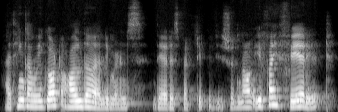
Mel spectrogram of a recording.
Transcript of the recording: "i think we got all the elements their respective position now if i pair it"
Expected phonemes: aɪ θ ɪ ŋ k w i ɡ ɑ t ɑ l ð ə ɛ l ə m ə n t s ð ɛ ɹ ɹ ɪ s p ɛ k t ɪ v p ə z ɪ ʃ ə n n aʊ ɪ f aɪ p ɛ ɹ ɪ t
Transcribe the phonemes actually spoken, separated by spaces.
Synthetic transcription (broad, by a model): aɪ t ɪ ŋ k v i ɡ ɑ t ɑ l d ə ɛ l ə m ə n t s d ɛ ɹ ɹ ɪ s p ɛ k t ɪ v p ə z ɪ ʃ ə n n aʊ ɪ f aɪ f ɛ ɹ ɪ t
